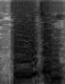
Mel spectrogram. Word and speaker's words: Om: a very powerful sound mostly people spell o in English as o m o but it is a wrong way of expressing it it's basically a u n because om syllable is made up of three letters u u combined into one that's what own is each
